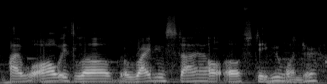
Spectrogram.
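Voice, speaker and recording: A man in his sixties from Buffalo, New York, answering interview questions about his life in music in a reflective, unhurried way. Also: mid-range voice, dark tone, highs cut off. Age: 60s. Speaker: guest musician. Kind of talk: interview conversation.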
